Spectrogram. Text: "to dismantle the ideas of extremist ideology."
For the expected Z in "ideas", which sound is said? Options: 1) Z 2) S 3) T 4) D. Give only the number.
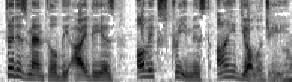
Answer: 1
